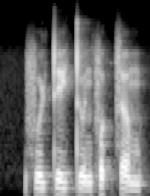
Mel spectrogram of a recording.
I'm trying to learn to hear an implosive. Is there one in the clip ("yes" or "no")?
no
